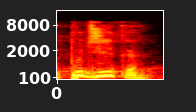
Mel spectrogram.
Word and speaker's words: pudica: Não, se pronuncia pudica. Pudica. Pudica. Seria pudica. Seria uma proparoxítona, mas não é uma proparoxítona, é uma paroxítona.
